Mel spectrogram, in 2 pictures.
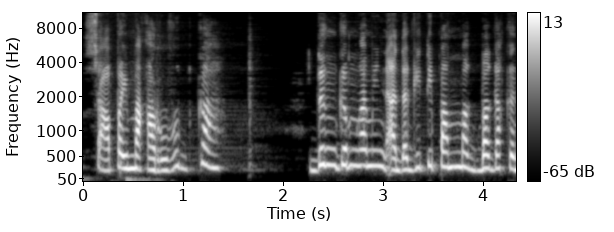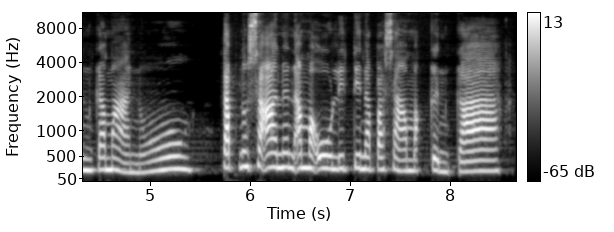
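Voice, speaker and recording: A concerned younger sister who scolds her brother in an Ilocano radio drama. The voice is bright, forceful and rather high, with an Ilocano Filipino accent. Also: normal speed. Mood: scolding. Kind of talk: Philippine radio drama acting.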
